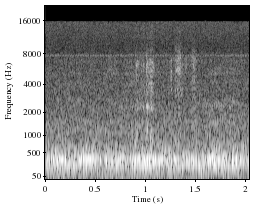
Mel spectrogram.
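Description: Faint scratchy rubbing of hands handling a thin wooden board, a few light scrapes over a low steady hum of room tone.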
